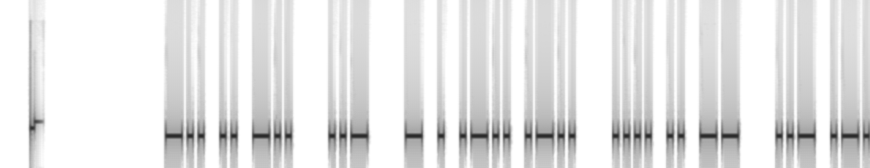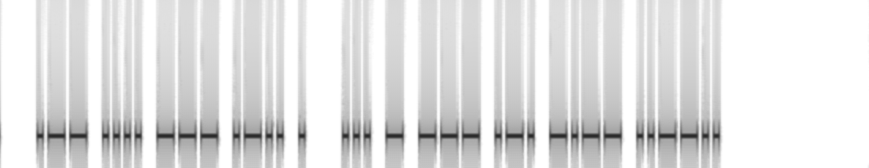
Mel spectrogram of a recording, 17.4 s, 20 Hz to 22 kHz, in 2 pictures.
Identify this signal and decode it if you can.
Morse code, heard as a keyed tone, about 22 wpm, 700 Hz. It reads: DID U TELL HIM UR WHOLE STORY?
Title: Sentences from Top 400 Words and Abbreviations 22wpm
